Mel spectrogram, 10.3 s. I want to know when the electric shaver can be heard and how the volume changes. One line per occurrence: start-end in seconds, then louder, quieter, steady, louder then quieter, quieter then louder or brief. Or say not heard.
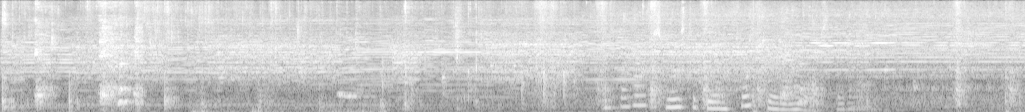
0.0-10.2 steady.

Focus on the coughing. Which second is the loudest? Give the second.
1 s.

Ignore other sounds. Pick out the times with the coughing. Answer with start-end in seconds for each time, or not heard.
0.3-1.4, 7.1-8.2.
